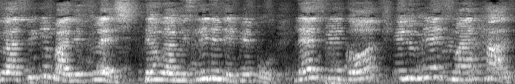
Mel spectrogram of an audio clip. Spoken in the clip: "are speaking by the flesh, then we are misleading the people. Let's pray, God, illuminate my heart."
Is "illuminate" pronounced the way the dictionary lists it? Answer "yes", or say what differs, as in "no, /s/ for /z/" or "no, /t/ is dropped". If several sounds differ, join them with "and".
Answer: yes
